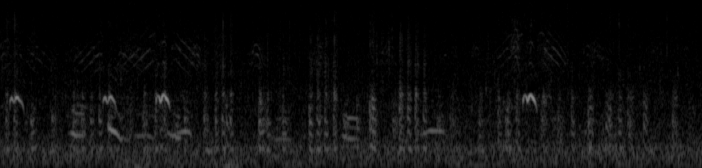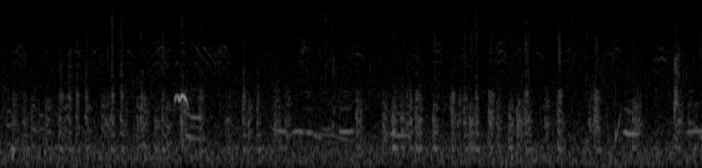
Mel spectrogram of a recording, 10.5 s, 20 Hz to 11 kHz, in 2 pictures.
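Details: Northern pintail males and females, filmed 7 February 2015 searching for food on the water surface and gravel, recorded with a camera and external microphone. Brief high whistled notes come at scattered intervals over steady rustling and splashing.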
